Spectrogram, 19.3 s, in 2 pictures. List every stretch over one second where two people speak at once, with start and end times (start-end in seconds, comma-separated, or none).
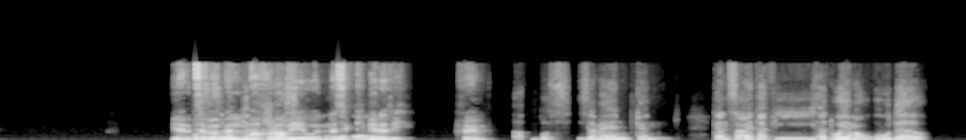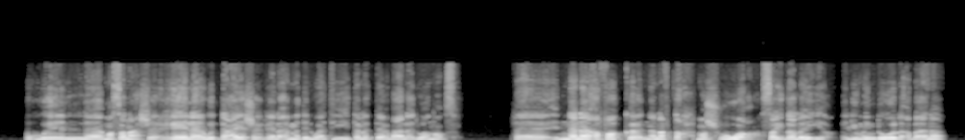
1.9-4.0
